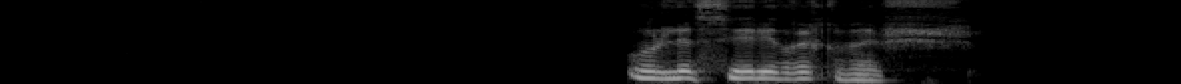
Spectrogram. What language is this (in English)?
Kabyle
